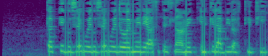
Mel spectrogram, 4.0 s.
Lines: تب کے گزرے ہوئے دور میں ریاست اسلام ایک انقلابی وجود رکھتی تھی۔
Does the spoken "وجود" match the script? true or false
false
